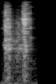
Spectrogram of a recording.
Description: weapon_foley_pickup_19.wav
